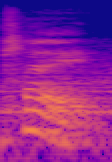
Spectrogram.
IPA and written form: plₒeɪ (play)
